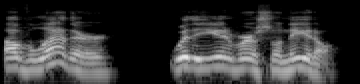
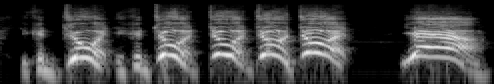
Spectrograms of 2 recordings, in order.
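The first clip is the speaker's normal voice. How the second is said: cheering, louder and higher with every do it; root for the machine like a fan in the stands; a building chant of do it, topped off with a loud yeah; excited cheering; 12 semitones higher, 9 dB louder than usual. Real, not acted.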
